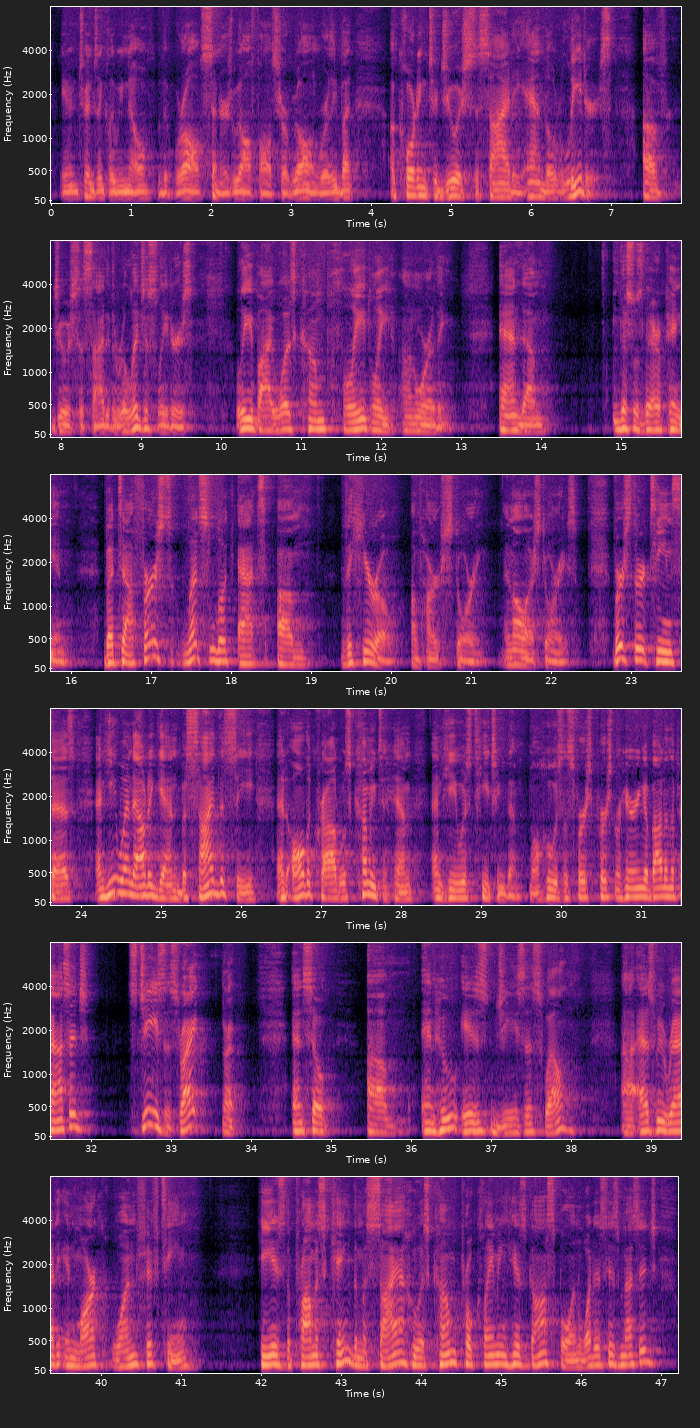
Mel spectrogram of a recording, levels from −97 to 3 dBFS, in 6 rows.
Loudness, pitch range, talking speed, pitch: -23 LUFS, 110-150 Hz, 165 wpm, 130 Hz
